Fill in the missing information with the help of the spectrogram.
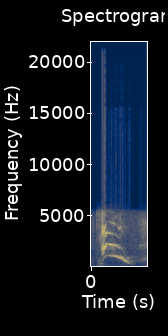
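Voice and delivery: sudden high yelp of pain; high cry of pain. Acted. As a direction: yelp like you've been jabbed. Poked, cries out in pain.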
